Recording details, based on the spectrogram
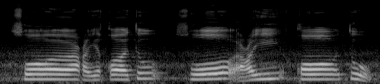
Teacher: تو موٹا حرف پھر باریک حرف پھر موٹا حرف پھر باریک حرف، تو زبان اوپر نیچے، وہ زبان کی جڑ اوپر نیچے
